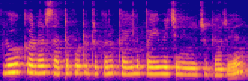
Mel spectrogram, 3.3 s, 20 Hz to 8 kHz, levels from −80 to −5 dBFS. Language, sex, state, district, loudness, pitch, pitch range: Tamil, female, Tamil Nadu, Nilgiris, -16 LUFS, 215 Hz, 205-225 Hz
